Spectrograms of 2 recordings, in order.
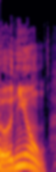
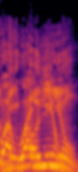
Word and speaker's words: oignon: un des exemples GAC c'est le I de oignon extraordinaire oignon on oignon et ben parce que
